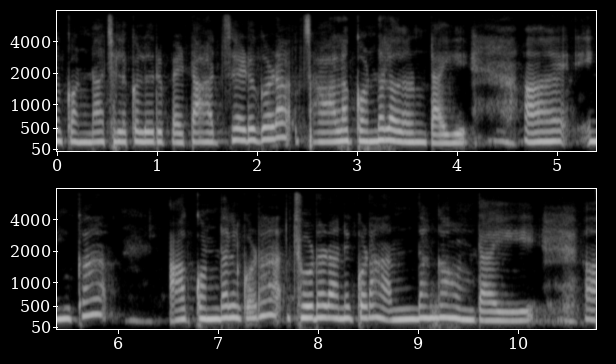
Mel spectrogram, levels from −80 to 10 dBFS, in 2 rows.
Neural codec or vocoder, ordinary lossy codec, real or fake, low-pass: codec, 24 kHz, 3.1 kbps, DualCodec; none; fake; 7.2 kHz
